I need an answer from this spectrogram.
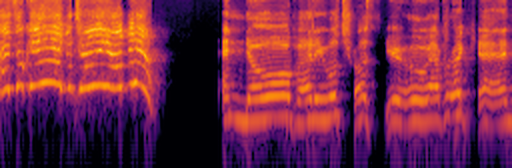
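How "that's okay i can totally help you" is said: very high, fast, nervous salesperson voice. Coaching people to sound sincere, demonstrating what not to do, nervous salesperson voice. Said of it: "We get nervous and then we do this".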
